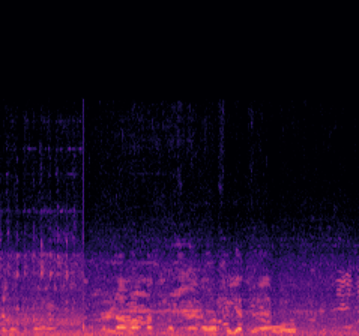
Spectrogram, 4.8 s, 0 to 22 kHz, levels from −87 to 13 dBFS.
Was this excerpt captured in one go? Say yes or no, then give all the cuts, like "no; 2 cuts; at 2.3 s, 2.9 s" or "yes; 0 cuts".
no; 1 cut; at 1.2 s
